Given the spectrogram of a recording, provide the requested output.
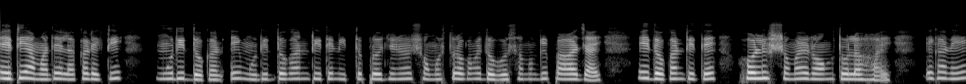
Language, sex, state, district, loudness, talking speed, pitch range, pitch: Bengali, female, West Bengal, Jalpaiguri, -19 LUFS, 160 wpm, 245-265 Hz, 255 Hz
